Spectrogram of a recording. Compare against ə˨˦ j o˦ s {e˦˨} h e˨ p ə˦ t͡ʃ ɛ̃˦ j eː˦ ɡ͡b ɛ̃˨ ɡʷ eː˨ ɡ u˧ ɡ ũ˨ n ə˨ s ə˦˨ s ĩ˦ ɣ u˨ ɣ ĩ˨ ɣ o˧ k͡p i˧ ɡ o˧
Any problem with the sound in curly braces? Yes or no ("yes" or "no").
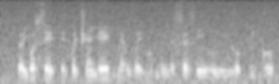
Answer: no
